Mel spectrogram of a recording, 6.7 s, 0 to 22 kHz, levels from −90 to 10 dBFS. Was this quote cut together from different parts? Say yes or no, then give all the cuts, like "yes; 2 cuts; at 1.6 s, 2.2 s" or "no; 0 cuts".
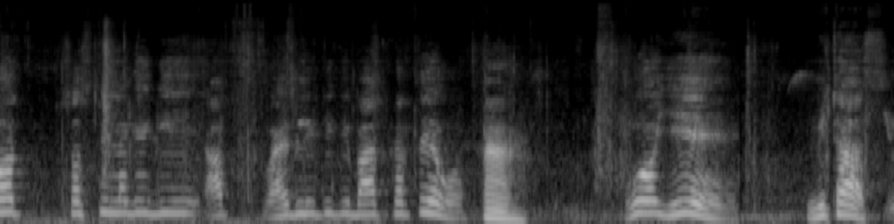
yes; 1 cut; at 5.5 s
